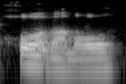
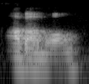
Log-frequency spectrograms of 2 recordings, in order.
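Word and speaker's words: Hávamál: where the long A is rounded, hence why I say hovamol, not havamol.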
